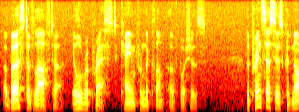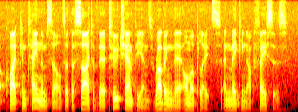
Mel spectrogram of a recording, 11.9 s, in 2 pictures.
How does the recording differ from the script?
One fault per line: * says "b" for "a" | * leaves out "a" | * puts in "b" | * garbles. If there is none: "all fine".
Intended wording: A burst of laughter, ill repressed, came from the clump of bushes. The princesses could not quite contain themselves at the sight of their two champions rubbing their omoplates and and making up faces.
* leaves out "and"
